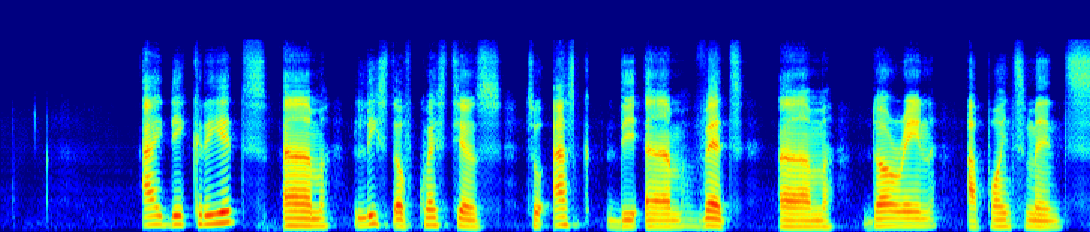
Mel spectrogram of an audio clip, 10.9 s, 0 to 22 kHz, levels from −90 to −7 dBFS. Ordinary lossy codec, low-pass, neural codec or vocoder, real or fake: none; 10.8 kHz; codec, 24 kHz, 0.9 kbps, DualCodec; fake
